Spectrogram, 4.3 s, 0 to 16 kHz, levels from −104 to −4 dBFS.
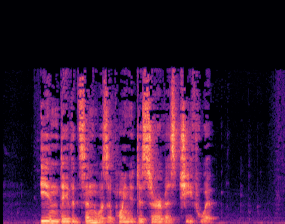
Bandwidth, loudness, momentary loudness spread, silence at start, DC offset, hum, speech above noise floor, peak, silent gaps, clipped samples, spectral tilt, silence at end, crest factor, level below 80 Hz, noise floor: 11.5 kHz; -19 LUFS; 11 LU; 0.6 s; under 0.1%; none; 42 dB; -4 dBFS; none; under 0.1%; -3 dB/octave; 1.1 s; 18 dB; -54 dBFS; -62 dBFS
